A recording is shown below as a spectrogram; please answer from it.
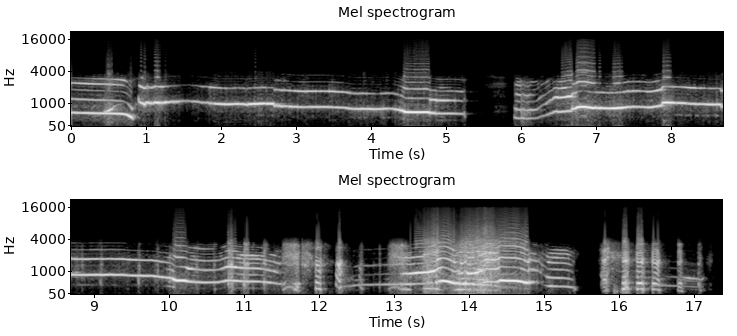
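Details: Male German Shorthaired Pointer howling like a wolf: long, sustained tonal howls with a wavering, slowly falling pitch, broken by short pauses, then a rougher, noisier burst and brief yipping howls toward the end.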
